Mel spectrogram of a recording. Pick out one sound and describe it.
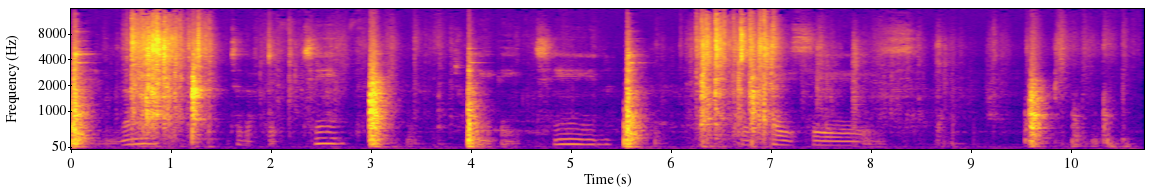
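Playing cards rustle and slap as they are shuffled by hand.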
